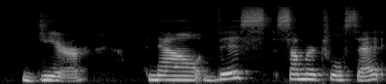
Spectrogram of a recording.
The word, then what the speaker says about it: GIR: get it right and I believe they like to pronounce their name as gear now this summer tool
